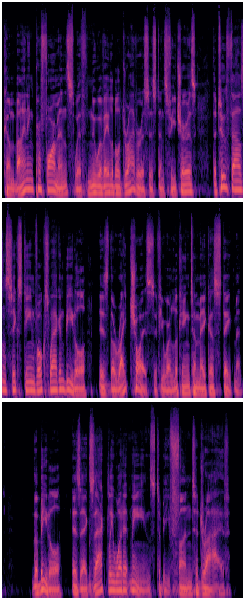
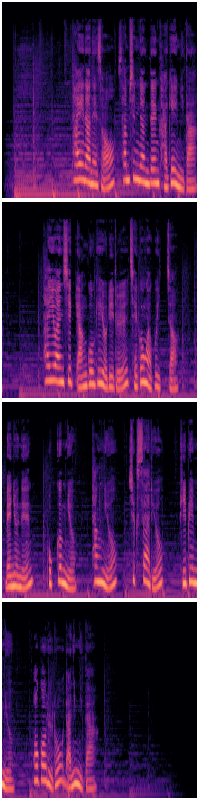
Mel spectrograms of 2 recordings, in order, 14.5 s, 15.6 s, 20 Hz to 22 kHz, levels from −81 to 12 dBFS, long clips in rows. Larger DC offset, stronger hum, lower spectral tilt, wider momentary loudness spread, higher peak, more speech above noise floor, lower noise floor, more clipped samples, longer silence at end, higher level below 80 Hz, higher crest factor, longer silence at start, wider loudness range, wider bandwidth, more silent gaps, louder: neither; neither; about the same, -5 dB/octave vs -6 dB/octave; second, 6 LU vs 20 LU; second, -8 dBFS vs -2 dBFS; second, 33 dB vs 52 dB; second, -57 dBFS vs -67 dBFS; neither; second, 0.25 s vs 2 s; about the same, -42 dBFS vs -42 dBFS; about the same, 16 dB vs 14 dB; second, 0.05 s vs 0.25 s; about the same, 2 LU vs 2 LU; first, 19 kHz vs 16 kHz; neither; second, -24 LUFS vs -16 LUFS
